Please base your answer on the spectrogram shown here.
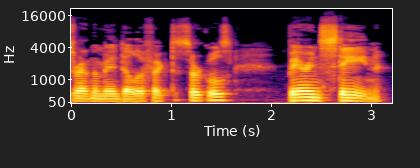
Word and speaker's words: Berenstain: bernstein bernstein e-i-n yeah but it's baron stain so is it that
